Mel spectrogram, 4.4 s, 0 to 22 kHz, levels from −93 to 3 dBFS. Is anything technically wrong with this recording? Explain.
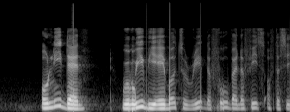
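Yes, there are three kinds of fault.

Dropped samples at 1.10, 2.20 and 3.01 s: a tiny gap, likely under a millisecond of lost samples, makes the waveform jump, heard as a single sharp click each time.

Frames out of order from 1.93 to 2.04 s and from 3.30 to 3.36 s: neighbouring blocks of about 46 ms and then about 23 ms were decoded in swapped order. Each stretch sounds like a brief garbled flutter.

A sudden gain jump at 2.55 s: the level drops by about 12 dB with no ramp, likely from a gain setting applied instantly. Sound and background noise fall together and stay lower to the end.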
